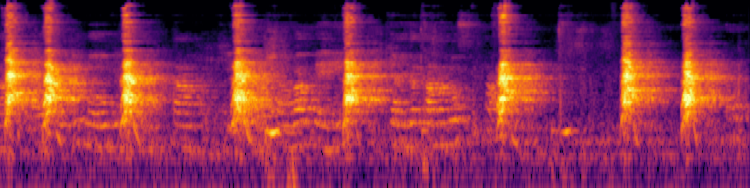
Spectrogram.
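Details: Dog barking in sharp, bright bursts roughly every second, eight barks over seven seconds, with a voice speaking softly between the barks.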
